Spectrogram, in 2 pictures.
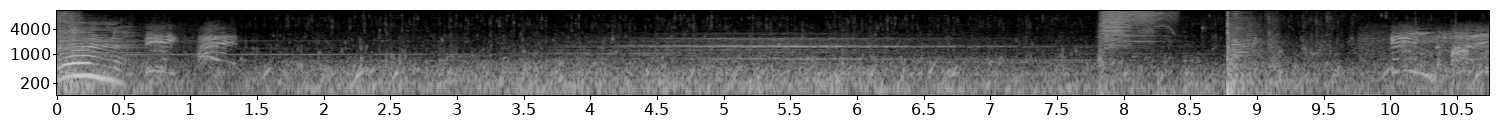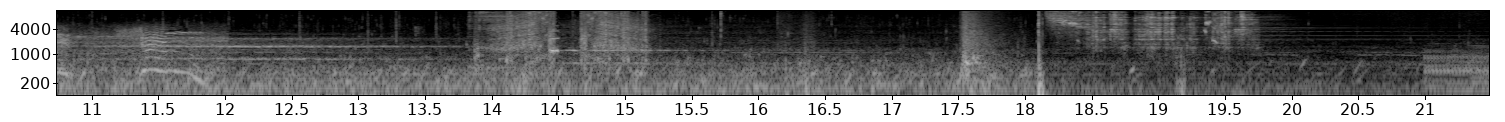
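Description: Green slime pours and splashes steadily.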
